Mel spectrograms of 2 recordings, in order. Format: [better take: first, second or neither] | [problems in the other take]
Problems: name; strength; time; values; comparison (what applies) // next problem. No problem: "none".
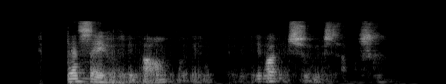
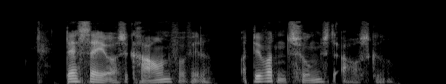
second | noise reduction (neural mask model DeepFilterNet 3)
